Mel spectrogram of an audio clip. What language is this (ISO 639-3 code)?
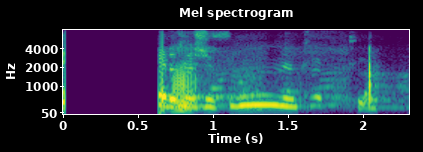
isl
